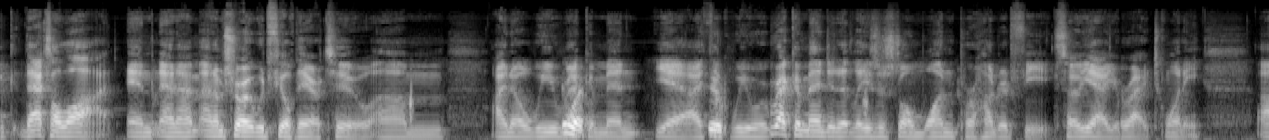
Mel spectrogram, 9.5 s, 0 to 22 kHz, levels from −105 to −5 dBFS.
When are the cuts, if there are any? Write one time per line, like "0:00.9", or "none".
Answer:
0:01.1
0:02.2
0:05.8
0:07.2
0:07.6
0:08.4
